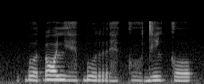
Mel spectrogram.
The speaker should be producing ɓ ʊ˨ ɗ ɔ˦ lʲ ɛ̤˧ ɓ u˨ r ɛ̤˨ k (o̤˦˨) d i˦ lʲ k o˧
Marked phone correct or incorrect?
correct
